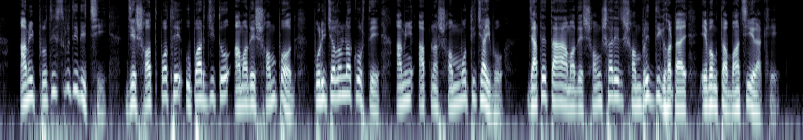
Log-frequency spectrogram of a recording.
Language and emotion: Bengali, neutral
